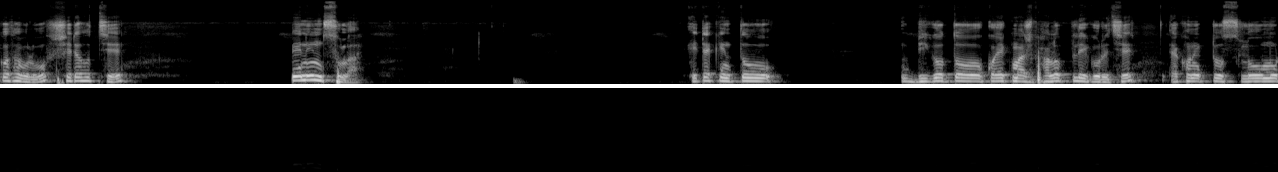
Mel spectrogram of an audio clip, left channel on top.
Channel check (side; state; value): right; silent; 60 dB below the other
